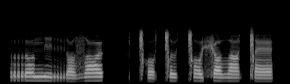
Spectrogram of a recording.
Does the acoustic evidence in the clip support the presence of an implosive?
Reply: no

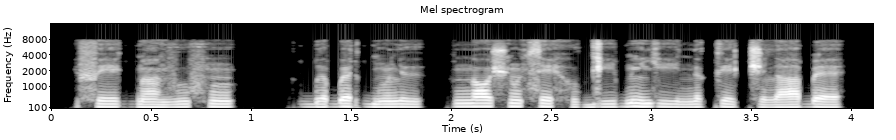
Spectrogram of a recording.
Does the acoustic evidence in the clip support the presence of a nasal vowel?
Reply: yes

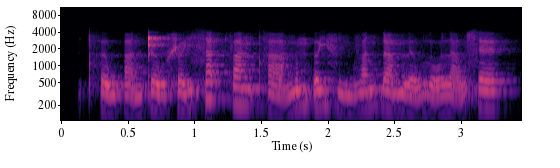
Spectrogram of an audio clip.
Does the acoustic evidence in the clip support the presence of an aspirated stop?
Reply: yes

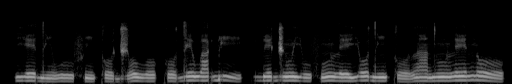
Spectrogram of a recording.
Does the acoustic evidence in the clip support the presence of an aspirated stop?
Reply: no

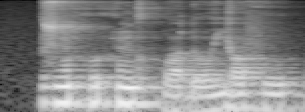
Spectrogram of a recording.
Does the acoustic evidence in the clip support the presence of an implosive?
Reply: yes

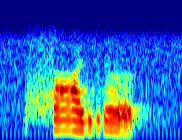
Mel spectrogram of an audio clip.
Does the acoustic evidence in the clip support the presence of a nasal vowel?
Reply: no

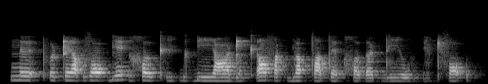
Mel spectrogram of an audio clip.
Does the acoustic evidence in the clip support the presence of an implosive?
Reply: yes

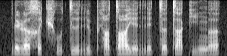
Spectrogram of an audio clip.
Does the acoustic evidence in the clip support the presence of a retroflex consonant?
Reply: yes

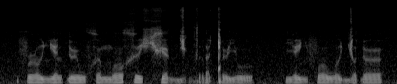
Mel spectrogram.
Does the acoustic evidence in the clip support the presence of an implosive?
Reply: yes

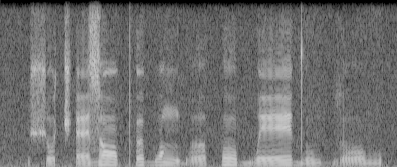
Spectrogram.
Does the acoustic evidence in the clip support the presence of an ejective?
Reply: yes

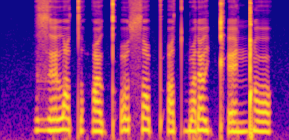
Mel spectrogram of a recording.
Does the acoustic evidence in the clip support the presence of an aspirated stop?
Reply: no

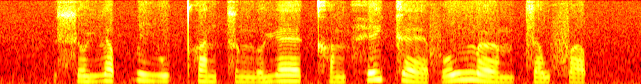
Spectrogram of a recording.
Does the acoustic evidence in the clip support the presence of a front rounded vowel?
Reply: yes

